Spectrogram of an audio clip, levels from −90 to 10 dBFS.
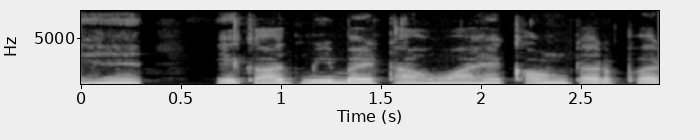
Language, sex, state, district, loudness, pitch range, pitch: Hindi, female, Punjab, Pathankot, -16 LUFS, 205-210 Hz, 205 Hz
